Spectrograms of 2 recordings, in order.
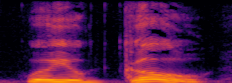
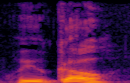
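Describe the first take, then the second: First: High-pitched, insistent demand; urgent pleading. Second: Said in the usual way. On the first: A narrator's reading. Sonia snatching his hands, urgently pleading. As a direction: press the question with fervour. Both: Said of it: "she asked him, trembling all over".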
